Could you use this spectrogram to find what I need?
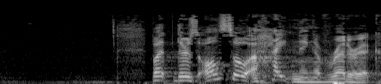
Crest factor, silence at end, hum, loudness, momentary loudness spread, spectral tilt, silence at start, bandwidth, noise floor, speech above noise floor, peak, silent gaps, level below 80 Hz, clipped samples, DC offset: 22 dB; 0 s; none; -21 LUFS; 13 LU; -3.5 dB/octave; 1.15 s; 11.5 kHz; -58 dBFS; 37 dB; -2 dBFS; none; -30 dBFS; under 0.1%; under 0.1%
